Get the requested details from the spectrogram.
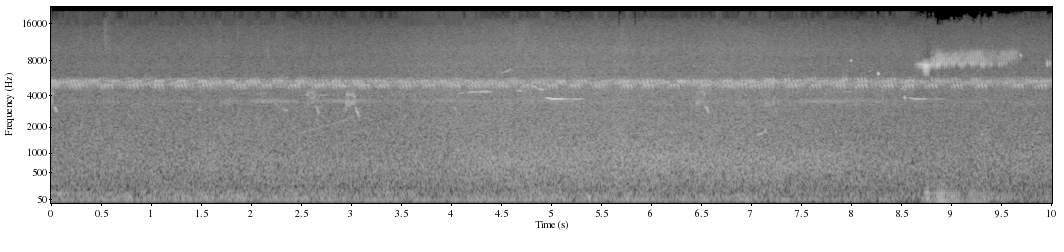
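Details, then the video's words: Crickets trill in a level, sustained high note for ten seconds, a short bright twittering flourish appearing near the end over the constant chorus. "Crickets chirping sounds"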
